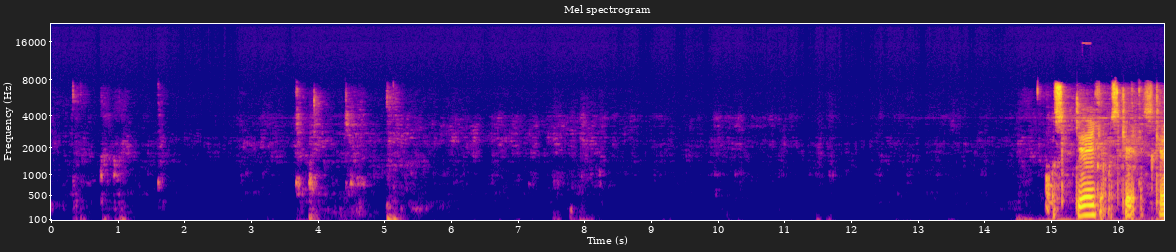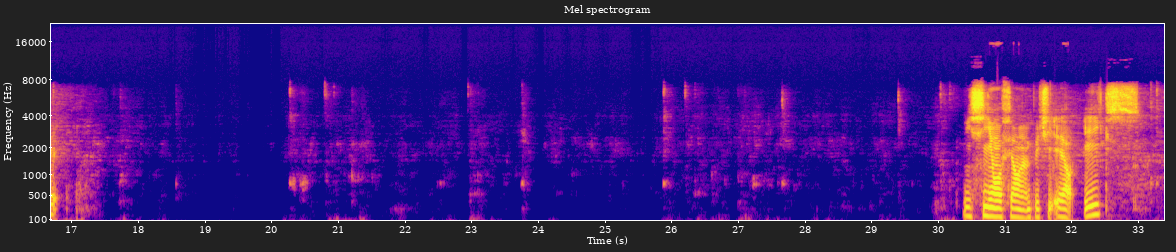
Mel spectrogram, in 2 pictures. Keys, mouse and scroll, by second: 0.4 Tab, 0.8 a, 1.0 a, 1.7-4.0 drag, 4.0-5.0 middle drag, 5.0 KP_1, 7.1 scroll down 2, 7.7 scroll up 1, 11.5 s, 16.6 Tab, 17.6 Tab, 18.6-20.4 drag, 20.4-20.8 scroll down 4, 20.8 Tab, 21.2 a, 21.5-22.4 scroll down 2, 22.5 scroll up 4, 23.0 Tab, 23.8-26.2 drag, 26.2 Tab, 26.6 a, 27.0 a, 27.3-27.7 scroll down 3, 27.7-29.6 middle drag, 29.6-30.1 scroll up 3, 30.1 Tab, 31.3 r.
